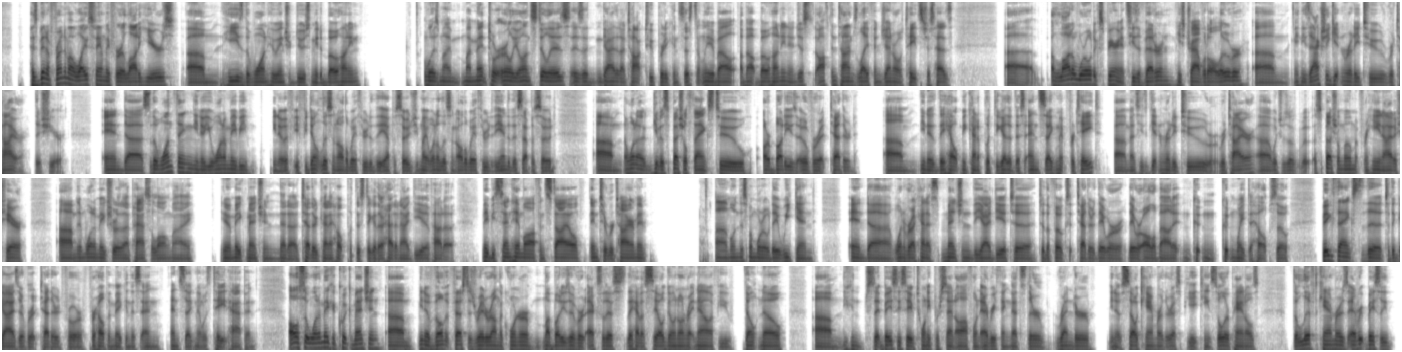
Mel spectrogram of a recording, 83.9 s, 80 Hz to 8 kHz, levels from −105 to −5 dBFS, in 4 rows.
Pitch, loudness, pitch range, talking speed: 100 Hz, -30 LUFS, 95-105 Hz, 230 wpm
